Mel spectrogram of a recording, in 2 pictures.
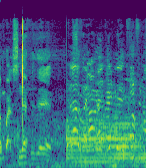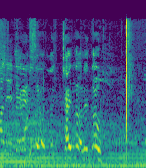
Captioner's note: arguing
